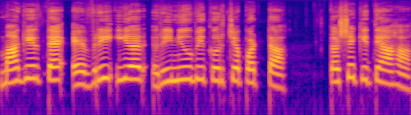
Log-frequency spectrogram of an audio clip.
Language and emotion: Goan Konkani, neutral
